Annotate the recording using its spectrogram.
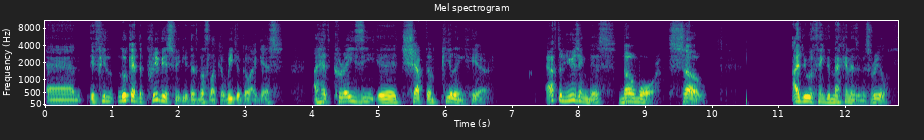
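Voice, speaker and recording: Somewhat breathy, a man at medium pitch speaks at a moderate pace with lively intonation. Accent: non-native. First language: not English. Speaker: online seller doing market research. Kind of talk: live screen-share research session. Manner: casual, thinking aloud with self-interruptions.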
